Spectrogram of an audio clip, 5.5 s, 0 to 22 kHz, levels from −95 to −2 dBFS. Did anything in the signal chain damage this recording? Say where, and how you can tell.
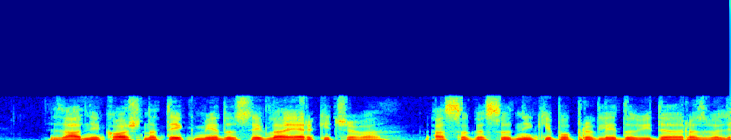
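Yes, at the codec stage, and it runs the whole way through this speech. Nothing comes through above about 6.9 kHz, so the top end sounds dull, and there's a rough, fluttery noise clinging around the voiced parts. That pattern points to heavy Dolby Digital compression, likely at a bitrate around 32 kbps: the encoder narrows the band and starves many frequency lines of bits, and the decoder fills those gaps with dither noise.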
